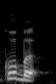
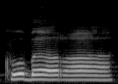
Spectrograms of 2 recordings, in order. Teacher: Maka dipantulkan dia senatural mungkin, tidak menambahkan hamzah pada pantulannya. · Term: Qalqalah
